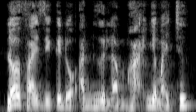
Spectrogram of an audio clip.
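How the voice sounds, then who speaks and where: A man voicing a harsh, nagging old grandmother who scolds rapidly, in an audio story. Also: medium pitch, big pitch swings, slightly rough, soft background music. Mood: scolding.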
